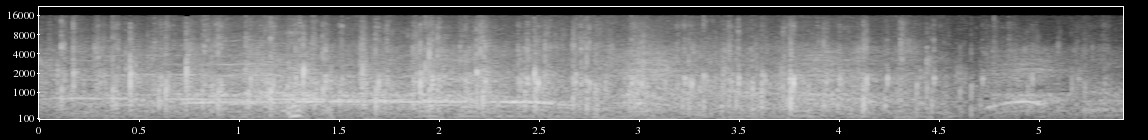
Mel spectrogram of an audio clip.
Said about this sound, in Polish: i to jest piękne i za to wam dziękujemy, więc brawa dla waszych kapłanów.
